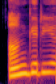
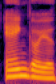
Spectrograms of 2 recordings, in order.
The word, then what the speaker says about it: Unguja: Zanzibar city is Unguja, pronounced Unguja not Angoya.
